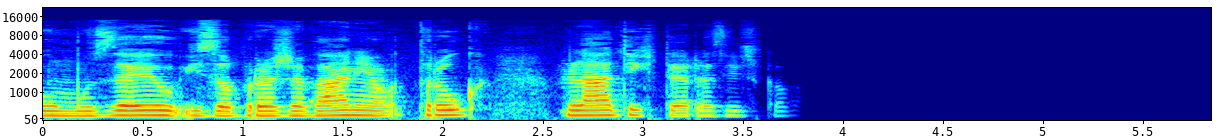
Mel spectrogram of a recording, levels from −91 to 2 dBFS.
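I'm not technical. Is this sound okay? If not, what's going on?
No. The speech sounds hissy and grainy throughout, with nothing above about 14 kHz. That is likely Vorbis compression, squeezed too hard. The smooth fade-out from about 2.5 to 3.82 s is intentional.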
